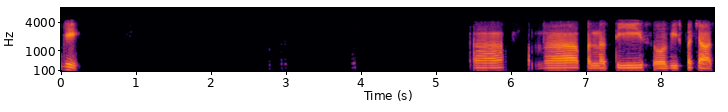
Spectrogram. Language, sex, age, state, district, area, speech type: Hindi, male, 30-45, Madhya Pradesh, Hoshangabad, urban, conversation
